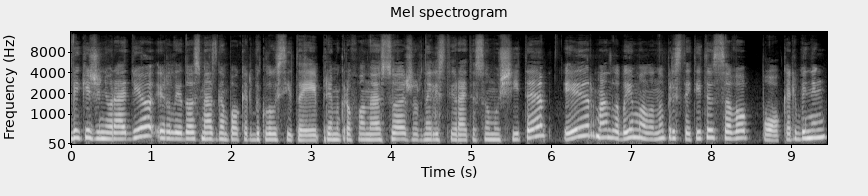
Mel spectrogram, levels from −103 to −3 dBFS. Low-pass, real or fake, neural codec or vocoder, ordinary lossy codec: 14.4 kHz; real; none; AAC, 64 kbps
